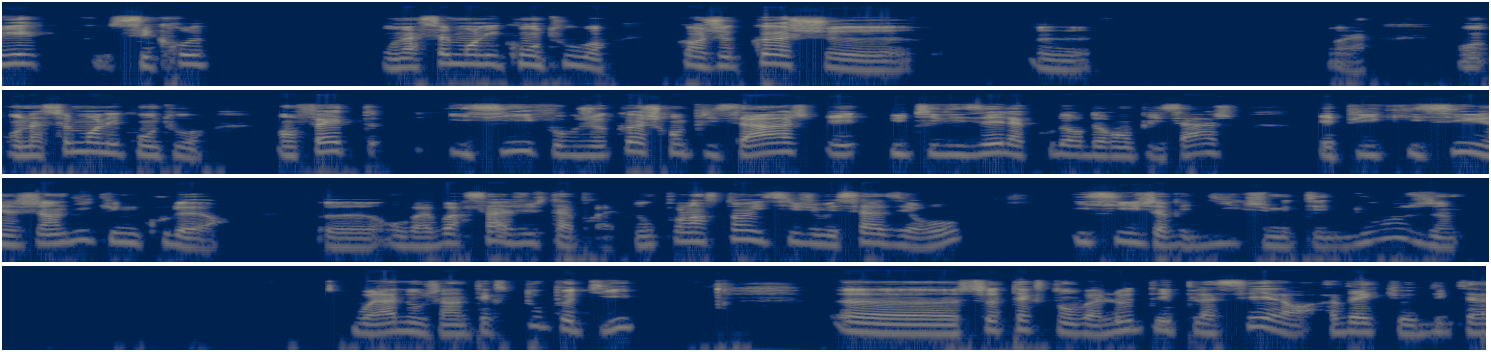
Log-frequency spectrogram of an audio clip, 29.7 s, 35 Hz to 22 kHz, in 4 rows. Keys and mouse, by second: 6.2 click, 13.0 click, 17.6 click, 18.9 click, 20.4 click, 22.9 Delete, 23.5 click.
